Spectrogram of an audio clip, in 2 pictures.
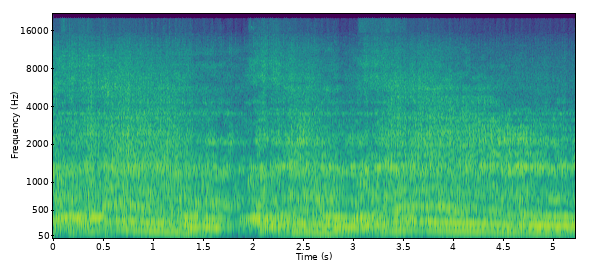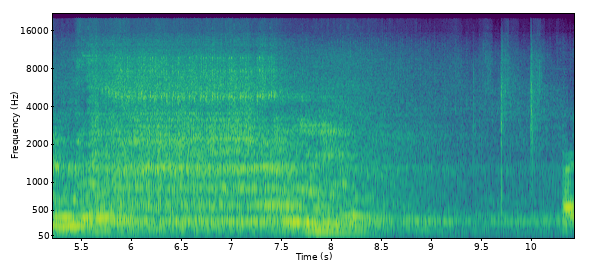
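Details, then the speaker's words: Forklift engine after replacing the corroded number 3 coil-on-plug ignition coil that was misfiring; check engine light gone. Picks up cleanly and revs evenly with a steady firing beat and no stumble or miss, then shuts down. "Alright, let's try it out real quick. See if it runs good. The check engine light went away."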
